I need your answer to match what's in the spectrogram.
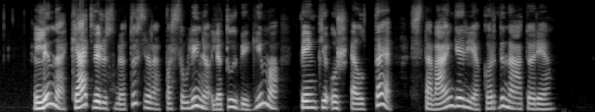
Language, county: Lithuanian, Utena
